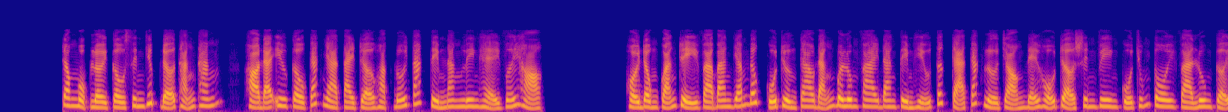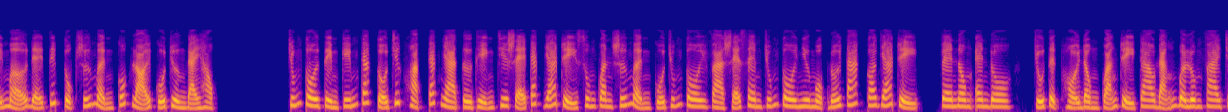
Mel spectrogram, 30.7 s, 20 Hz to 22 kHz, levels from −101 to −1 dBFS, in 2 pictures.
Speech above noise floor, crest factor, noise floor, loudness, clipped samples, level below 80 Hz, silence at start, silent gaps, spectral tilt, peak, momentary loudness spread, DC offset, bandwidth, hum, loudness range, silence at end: over 68 dB; 16 dB; under -90 dBFS; -22 LUFS; under 0.1%; -64 dBFS; 0.8 s; 6.90-7.74 s, 18.18-18.88 s; -8 dB/octave; -6 dBFS; 6 LU; under 0.1%; 6.6 kHz; none; 2 LU; 0.1 s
